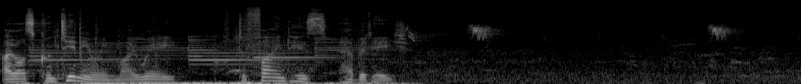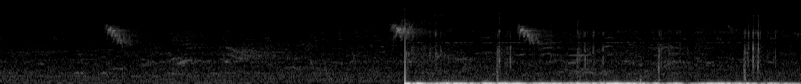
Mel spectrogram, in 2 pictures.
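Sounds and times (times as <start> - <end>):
faint background noise: 0.0 - 16.0
bird chirping: 0.1 - 5.6.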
